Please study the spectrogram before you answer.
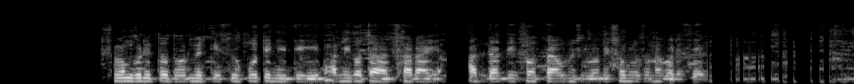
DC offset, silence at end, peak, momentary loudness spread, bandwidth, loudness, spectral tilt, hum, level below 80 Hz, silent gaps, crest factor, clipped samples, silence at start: under 0.1%; 0 s; -2 dBFS; 9 LU; 7 kHz; -19 LUFS; -8.5 dB/octave; none; -64 dBFS; 4.48-4.68 s, 7.13-7.30 s, 7.66-7.70 s, 7.89-8.19 s; 18 dB; under 0.1%; 1.15 s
